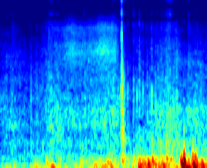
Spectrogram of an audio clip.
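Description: Footsteps crunch on a frosty wooden deck.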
